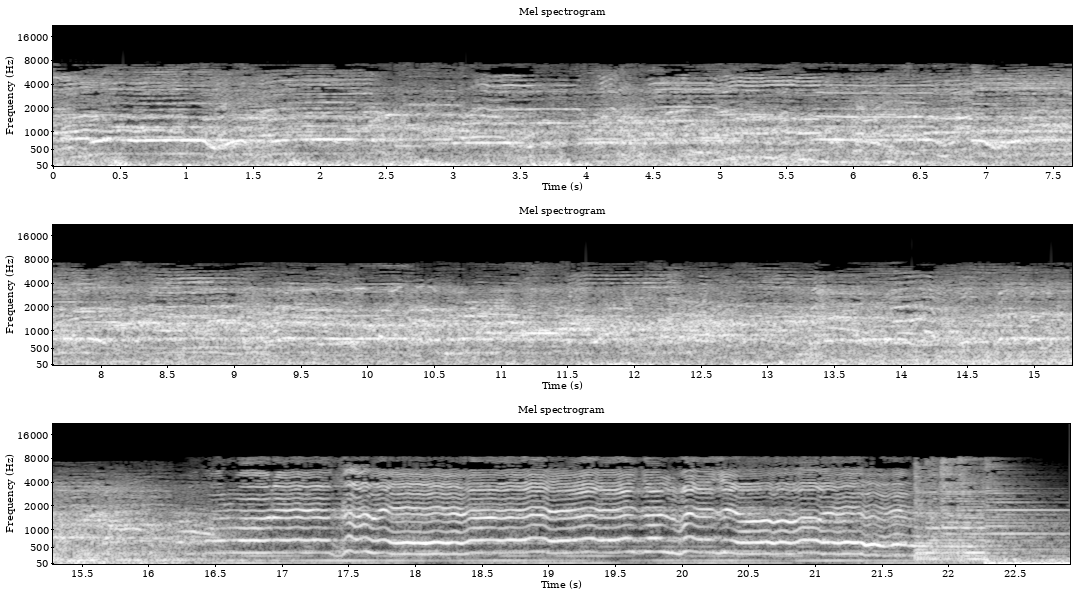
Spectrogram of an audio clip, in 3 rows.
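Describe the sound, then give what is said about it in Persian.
Crowd of protesters shouting at night in Iran, a dense, loud, continuous roar of many voices yelling and cheering, giving way to a music passage in the last several seconds. “ساعت 10 شب به وقت ایران و این صدای اعتراض همچنان به گوش می‌رسد.”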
